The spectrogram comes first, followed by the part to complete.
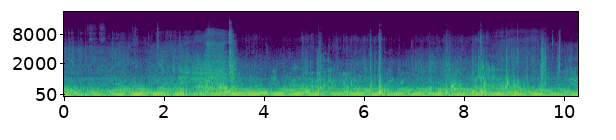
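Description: A sportfishing boat's diesel engines running with a steady low drone, with water splashing and a few sharp knocks, the loudest about six seconds in, as a hooked tuna thrashes alongside the boat.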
